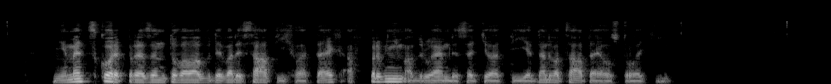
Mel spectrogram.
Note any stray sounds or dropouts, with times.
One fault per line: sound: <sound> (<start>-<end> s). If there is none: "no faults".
no faults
